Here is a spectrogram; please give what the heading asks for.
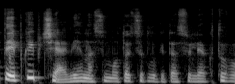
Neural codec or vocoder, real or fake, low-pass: none; real; 14.4 kHz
